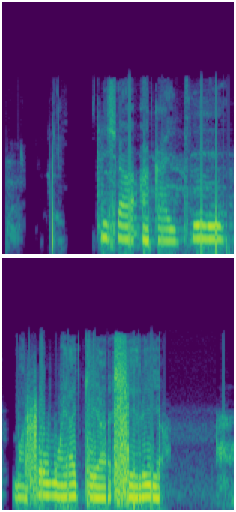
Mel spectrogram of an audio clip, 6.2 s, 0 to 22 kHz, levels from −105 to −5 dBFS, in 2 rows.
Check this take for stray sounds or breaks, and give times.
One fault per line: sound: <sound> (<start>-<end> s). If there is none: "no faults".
no faults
